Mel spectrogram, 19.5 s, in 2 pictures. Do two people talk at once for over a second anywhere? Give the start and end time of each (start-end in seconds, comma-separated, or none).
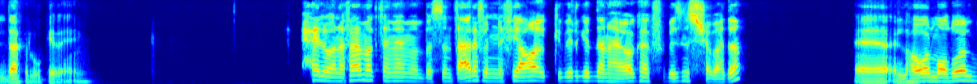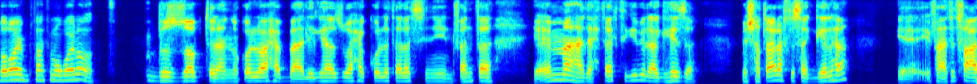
none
